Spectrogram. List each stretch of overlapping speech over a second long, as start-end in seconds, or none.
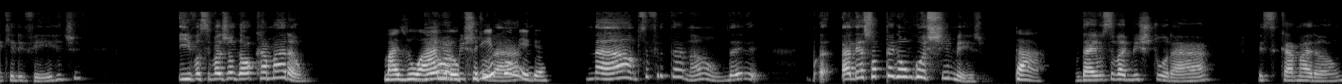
4.1-5.4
